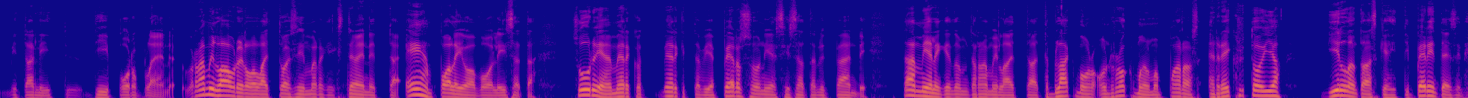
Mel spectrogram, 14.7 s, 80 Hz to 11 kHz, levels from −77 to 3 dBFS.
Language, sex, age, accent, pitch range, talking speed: Finnish, male, 30-49, native, 95-135 Hz, 145 wpm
